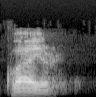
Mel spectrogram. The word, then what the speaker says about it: choir: CH, O y R suena choir.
